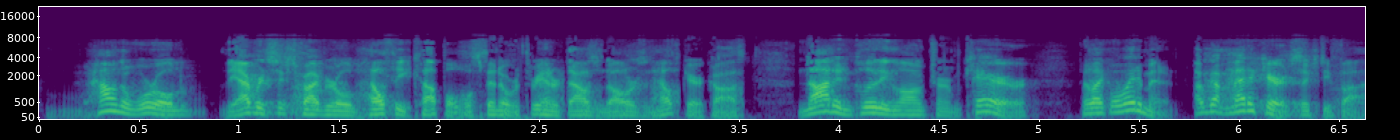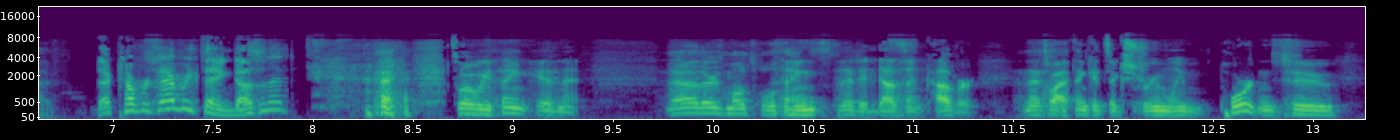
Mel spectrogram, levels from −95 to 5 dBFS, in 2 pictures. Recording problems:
garbled, watery; badly; nothing above 7.5 kHz
wrong speed, natural pitch; too fast; 1.5 times normal speed

